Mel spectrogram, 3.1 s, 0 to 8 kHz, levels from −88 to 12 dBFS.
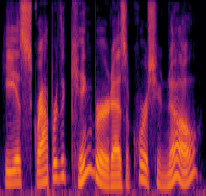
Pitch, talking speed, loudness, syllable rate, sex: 160 Hz, 195 wpm, -18 LUFS, 4.4 syllables/s, male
